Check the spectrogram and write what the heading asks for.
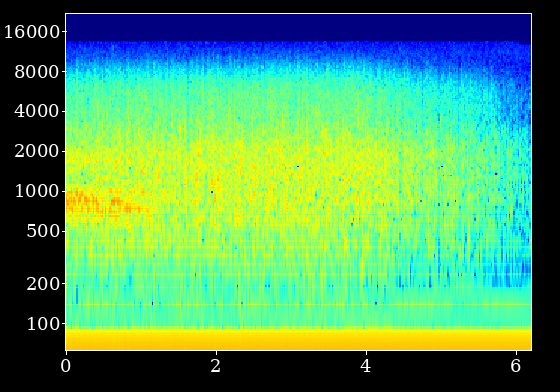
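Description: Television studio audience applauding, with the last held notes of the closing theme music dying away in about the first second. The applause thins out near the end.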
